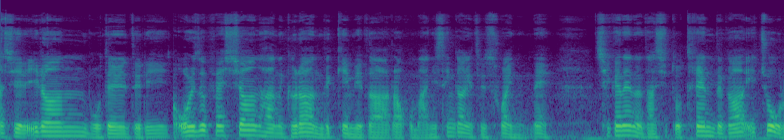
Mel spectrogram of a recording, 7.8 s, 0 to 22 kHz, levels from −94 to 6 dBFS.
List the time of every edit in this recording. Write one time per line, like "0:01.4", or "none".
0:01.7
